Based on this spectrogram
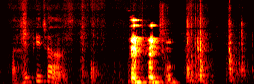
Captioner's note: chuckling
